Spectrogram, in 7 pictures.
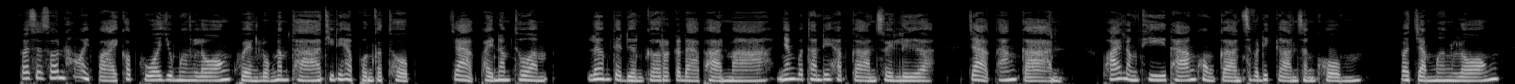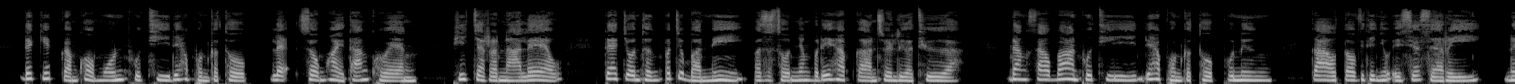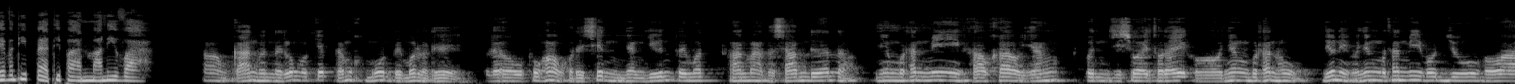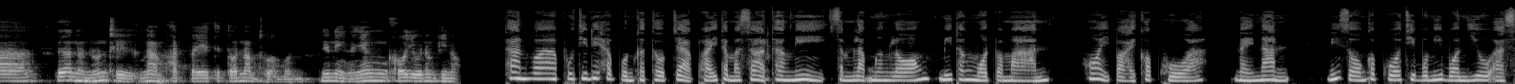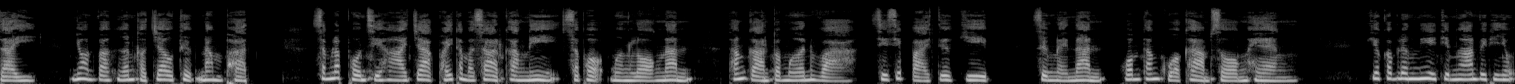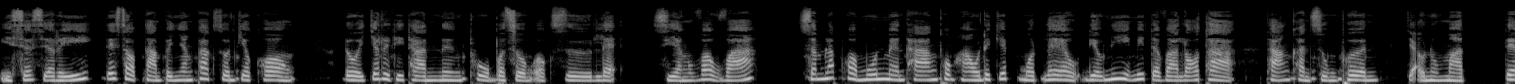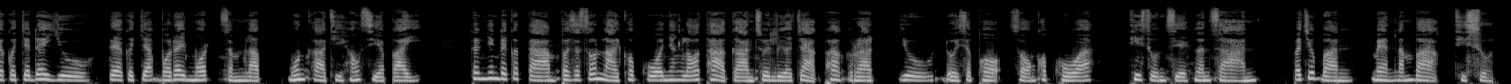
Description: ດັ່ງ ຊາວບ້ານ ຜູ້ທີ່ໄດ້ຮັບຜົນກະທົບ ກ່າວຕໍ່ວິທຍຸເອເຊັຽເສຣີ ໃນ ວັນທີ 8 ຕຸລາ ນີ້ວ່າ:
